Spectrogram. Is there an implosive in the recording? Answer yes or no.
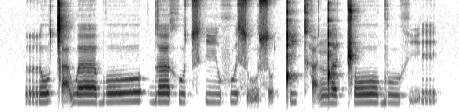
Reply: no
